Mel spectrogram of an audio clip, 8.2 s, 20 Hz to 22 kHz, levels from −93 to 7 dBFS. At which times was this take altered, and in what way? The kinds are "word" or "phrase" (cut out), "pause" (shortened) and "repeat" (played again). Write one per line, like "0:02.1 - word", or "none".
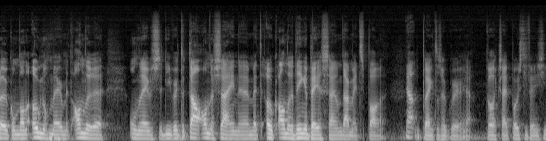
none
